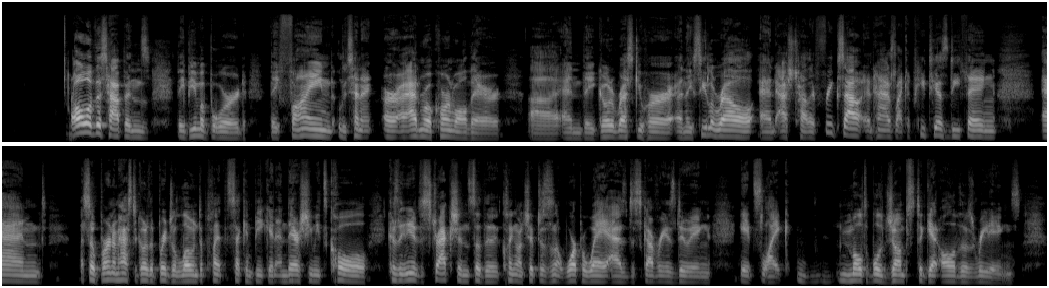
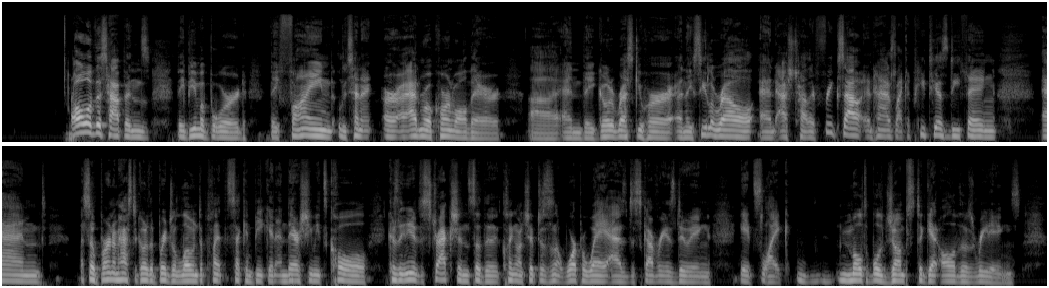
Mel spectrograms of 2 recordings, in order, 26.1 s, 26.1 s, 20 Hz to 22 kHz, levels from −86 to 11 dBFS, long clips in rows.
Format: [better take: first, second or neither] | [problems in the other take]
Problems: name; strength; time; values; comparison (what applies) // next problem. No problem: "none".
second | thin; somewhat; fading below 500 Hz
